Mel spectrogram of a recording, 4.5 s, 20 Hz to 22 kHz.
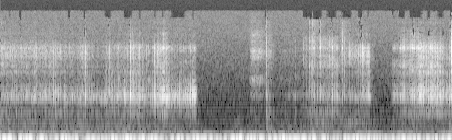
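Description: Long nails scratch and scrape across the top of a 3Dio microphone's metal housing, making bright, gritty rasping strokes over a steady low hum. The scraping runs in bursts, breaking off briefly near the middle before starting again.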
